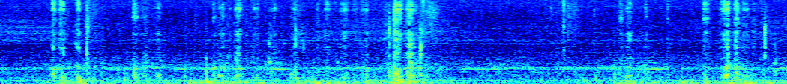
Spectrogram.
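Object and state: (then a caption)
Pen writing on a paper journal page. A blue ballpoint pen scratches across the collaged paper pages of a spiral-bound kraft paper journal lying flat, with a hand resting beside it. Soft, dry scratching strokes come in short bursts with bright, brief clicks over a low, steady hum.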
